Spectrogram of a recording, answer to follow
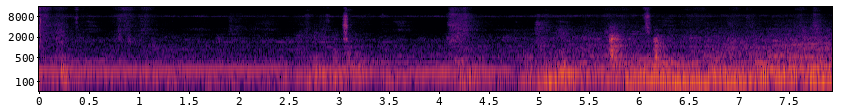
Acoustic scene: bus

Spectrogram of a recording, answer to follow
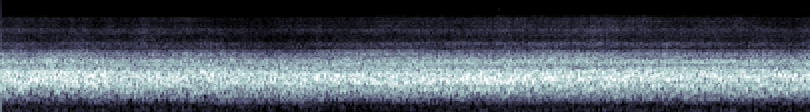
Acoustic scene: street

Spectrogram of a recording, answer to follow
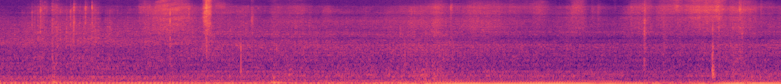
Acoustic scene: car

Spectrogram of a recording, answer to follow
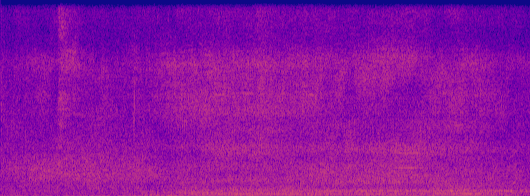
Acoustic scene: street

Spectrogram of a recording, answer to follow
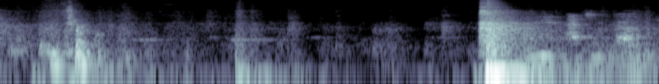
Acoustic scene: elevator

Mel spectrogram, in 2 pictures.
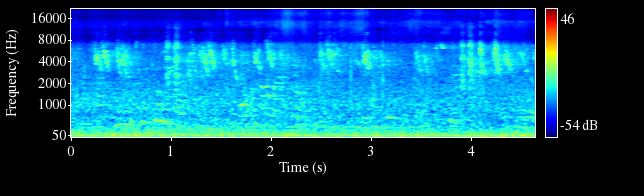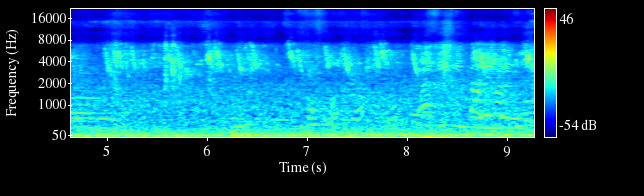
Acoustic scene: park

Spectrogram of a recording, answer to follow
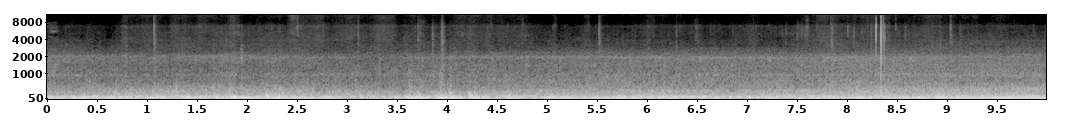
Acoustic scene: car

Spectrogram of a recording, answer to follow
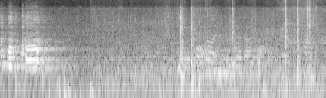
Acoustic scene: subway station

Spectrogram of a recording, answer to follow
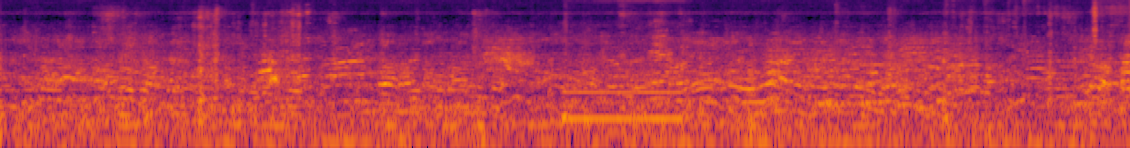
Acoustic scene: park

